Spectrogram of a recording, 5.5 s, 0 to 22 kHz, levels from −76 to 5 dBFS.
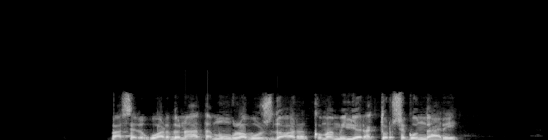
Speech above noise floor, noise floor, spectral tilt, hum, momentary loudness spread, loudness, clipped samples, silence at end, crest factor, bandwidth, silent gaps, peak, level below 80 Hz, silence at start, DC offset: over 76 dB; under -90 dBFS; -4 dB/octave; none; 4 LU; -14 LUFS; under 0.1%; 0.9 s; 16 dB; 7.8 kHz; none; 0 dBFS; -58 dBFS; 1.1 s; under 0.1%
